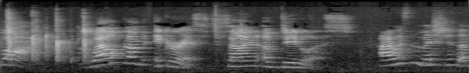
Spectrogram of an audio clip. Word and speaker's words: Daedalus: Starts with a D, ends with a S, and rhymes with Aeschylus, sort of. Who? Wait, no, Pegasus. Rhymes with Pegasus. No idea. I have no idea. Daedalus, it's Daedalus.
